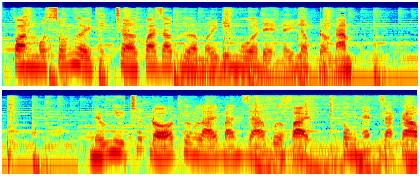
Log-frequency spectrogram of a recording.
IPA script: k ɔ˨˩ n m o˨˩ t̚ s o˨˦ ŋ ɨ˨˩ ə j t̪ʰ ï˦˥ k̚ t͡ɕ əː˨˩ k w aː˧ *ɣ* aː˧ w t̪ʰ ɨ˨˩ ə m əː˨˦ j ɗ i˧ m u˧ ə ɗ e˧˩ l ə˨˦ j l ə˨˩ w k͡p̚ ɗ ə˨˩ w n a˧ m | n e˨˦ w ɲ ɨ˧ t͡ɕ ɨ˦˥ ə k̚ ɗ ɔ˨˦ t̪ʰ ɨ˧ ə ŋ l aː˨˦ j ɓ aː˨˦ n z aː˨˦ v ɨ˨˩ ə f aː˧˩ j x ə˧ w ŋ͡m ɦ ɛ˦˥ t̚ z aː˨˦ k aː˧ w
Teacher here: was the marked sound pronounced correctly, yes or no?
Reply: no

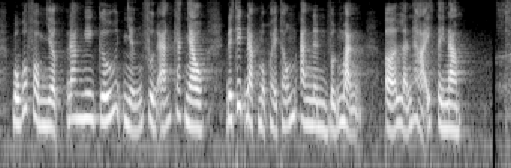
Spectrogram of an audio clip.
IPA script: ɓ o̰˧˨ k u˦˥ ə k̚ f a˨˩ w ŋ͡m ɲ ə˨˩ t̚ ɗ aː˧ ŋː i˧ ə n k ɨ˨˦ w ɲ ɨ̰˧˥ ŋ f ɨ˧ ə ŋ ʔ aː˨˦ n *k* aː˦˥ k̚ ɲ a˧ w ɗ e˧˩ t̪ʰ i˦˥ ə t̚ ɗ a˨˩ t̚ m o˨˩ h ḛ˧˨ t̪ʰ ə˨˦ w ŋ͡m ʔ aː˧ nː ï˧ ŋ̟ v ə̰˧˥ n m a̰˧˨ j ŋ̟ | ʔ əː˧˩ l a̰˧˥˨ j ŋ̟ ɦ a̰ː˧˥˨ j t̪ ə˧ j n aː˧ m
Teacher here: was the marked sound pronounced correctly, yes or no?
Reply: no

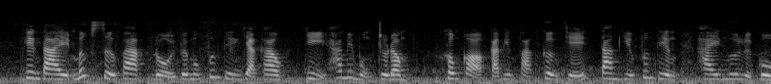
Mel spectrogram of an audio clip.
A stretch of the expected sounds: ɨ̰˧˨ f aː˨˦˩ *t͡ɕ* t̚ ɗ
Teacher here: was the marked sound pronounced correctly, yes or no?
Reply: no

